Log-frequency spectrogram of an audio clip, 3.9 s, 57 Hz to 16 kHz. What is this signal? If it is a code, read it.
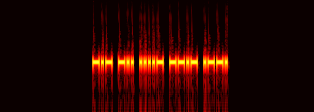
Morse code, heard as a keyed tone, about 40 wpm, 700 Hz. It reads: KD4QP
